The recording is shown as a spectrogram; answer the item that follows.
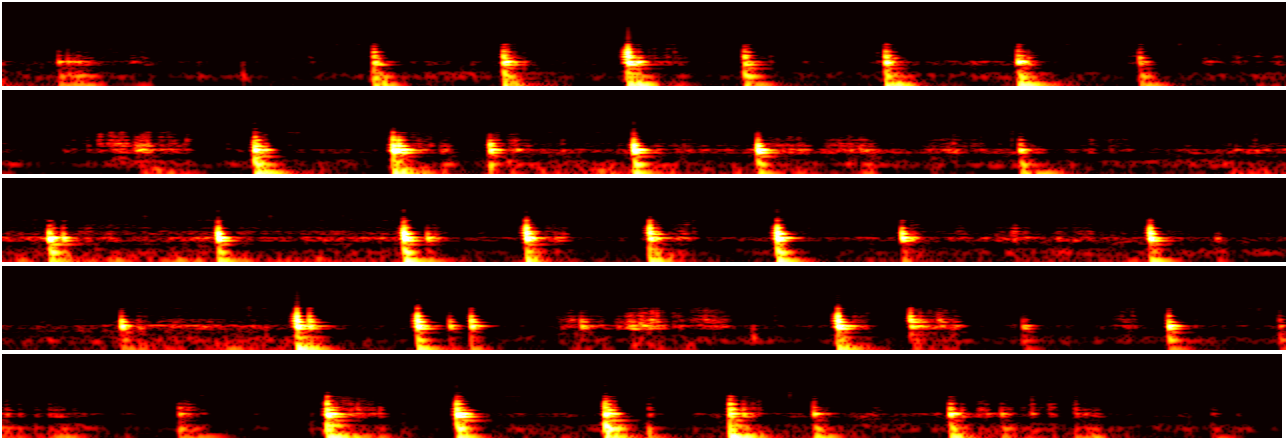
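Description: Underwater sound picked up through a submerged camera: irregular muffled knocks and clicks, about one or two a second, over a low rumble.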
